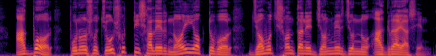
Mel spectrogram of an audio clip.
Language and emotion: Bengali, neutral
